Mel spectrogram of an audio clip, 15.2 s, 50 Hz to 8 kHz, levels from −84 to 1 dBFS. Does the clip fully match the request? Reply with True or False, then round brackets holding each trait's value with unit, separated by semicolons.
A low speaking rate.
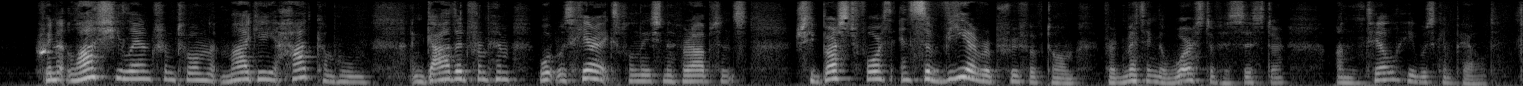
False (165 wpm)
